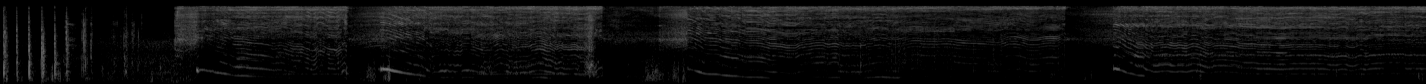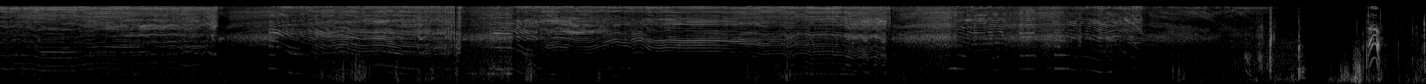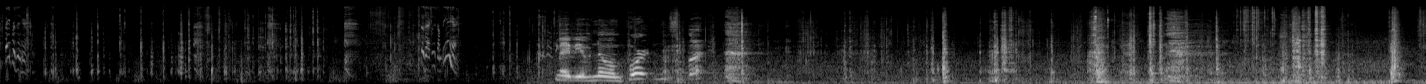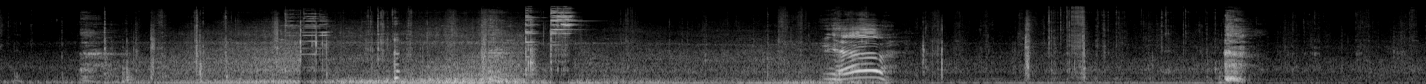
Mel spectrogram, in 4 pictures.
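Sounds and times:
angle grinder cutting steel: 38.7s - 55.0s.

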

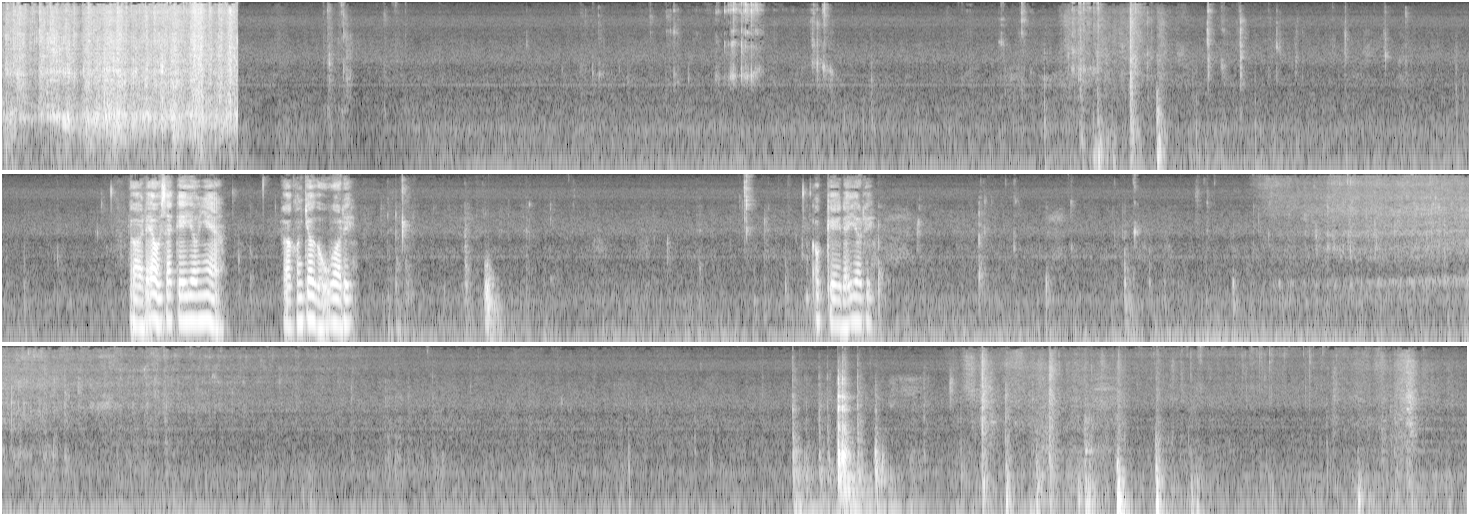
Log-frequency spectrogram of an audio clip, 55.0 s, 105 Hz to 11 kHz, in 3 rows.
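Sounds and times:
liquid trickling onto popcorn: 0.0s - 3.0s, 33.4s - 41.9s, 51.9s - 53.6s
child chewing popcorn: 6.6s - 11.1s, 11.9s - 19.8s.

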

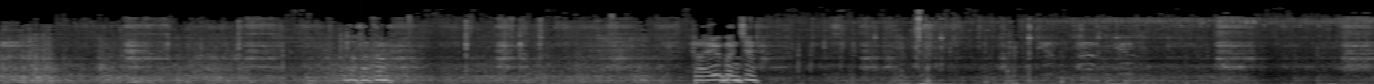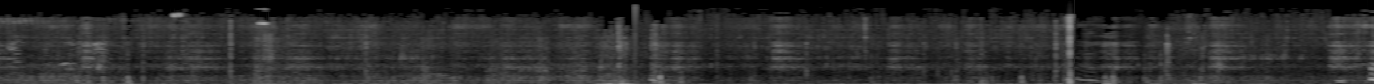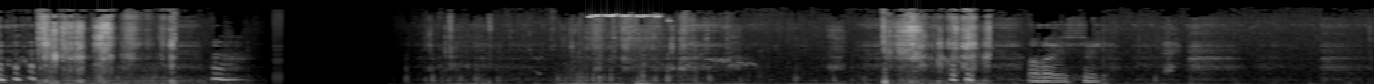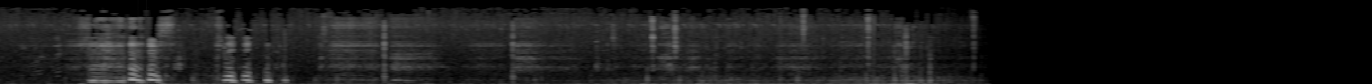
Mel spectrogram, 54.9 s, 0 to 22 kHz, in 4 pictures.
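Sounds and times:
mountain bike rattling: 0.0s - 29.6s, 31.6s - 51.0s
tyre and wind noise: 0.0s - 30.2s, 31.4s - 51.1s
bike rattles and knocks: 7.8s - 13.2s, 31.6s - 35.5s
rider vocal sounds: 10.0s - 15.8s.

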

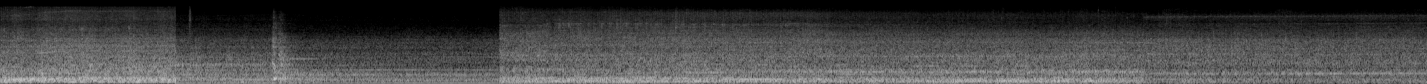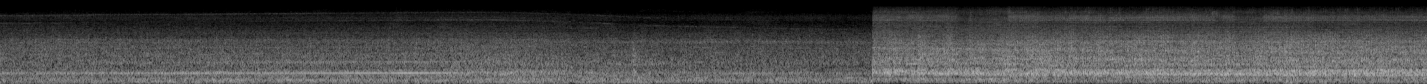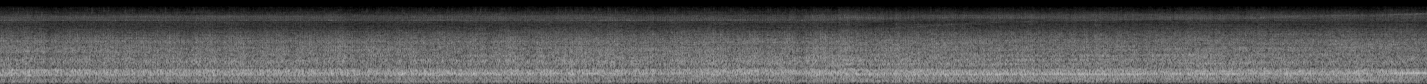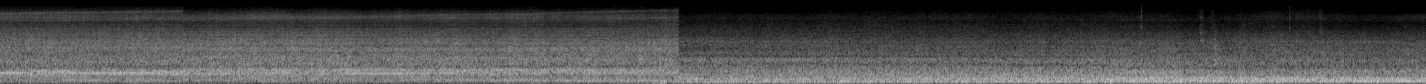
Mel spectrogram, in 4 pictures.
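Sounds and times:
steady whine: 0.0s - 57.0s
tractor engine running: 0.0s - 57.0s.

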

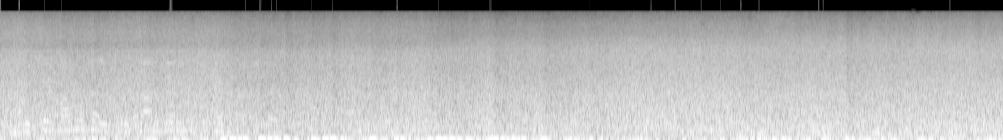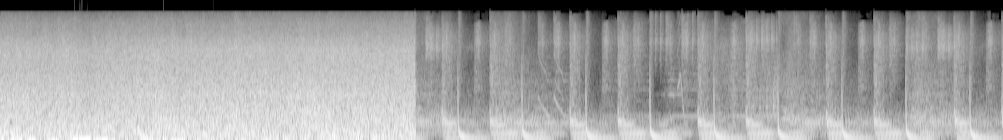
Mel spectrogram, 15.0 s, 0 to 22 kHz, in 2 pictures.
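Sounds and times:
waterfall rushing: 0.0s - 10.7s.

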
